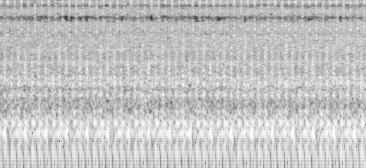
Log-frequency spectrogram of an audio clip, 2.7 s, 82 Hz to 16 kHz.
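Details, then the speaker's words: 2010 Volkswagen Touareg that broke down while driving, idling lumpy and uneven with a loping pulse and missing beats, cutting out when throttle is touched; one cylinder bank contributes, the other is not firing. "I'd show you where we're at and what exactly is happening to this thing this bank is contributing but this bank is not"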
